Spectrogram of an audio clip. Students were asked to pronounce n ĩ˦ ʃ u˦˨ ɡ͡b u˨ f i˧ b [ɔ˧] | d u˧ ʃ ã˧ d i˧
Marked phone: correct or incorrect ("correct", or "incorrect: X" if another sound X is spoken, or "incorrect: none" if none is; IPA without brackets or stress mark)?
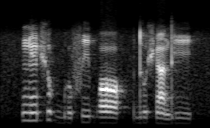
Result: correct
